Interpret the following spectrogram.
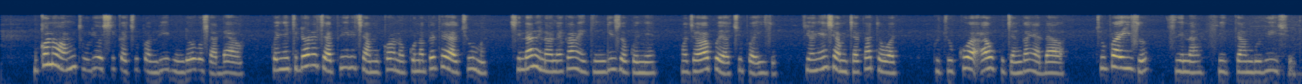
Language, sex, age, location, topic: Swahili, female, 18-24, Kisumu, health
